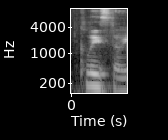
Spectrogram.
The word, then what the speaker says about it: Kalisto: They had Apollo Crews, I believe, and Kalisto. Is that how you say his name? – Kalisto, yeah.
